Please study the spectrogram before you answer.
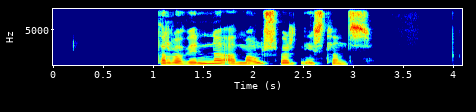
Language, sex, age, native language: Icelandic, female, 40-49, Icelandic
